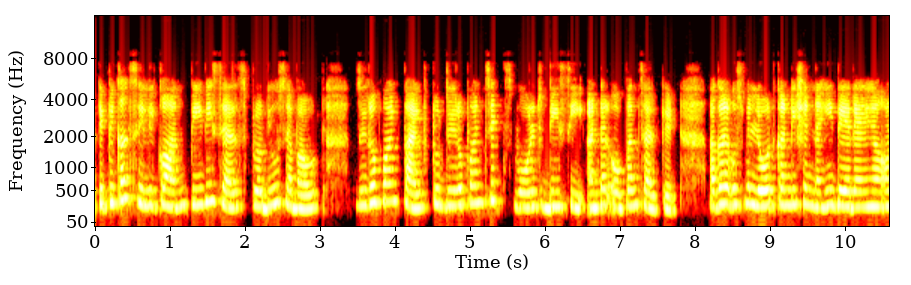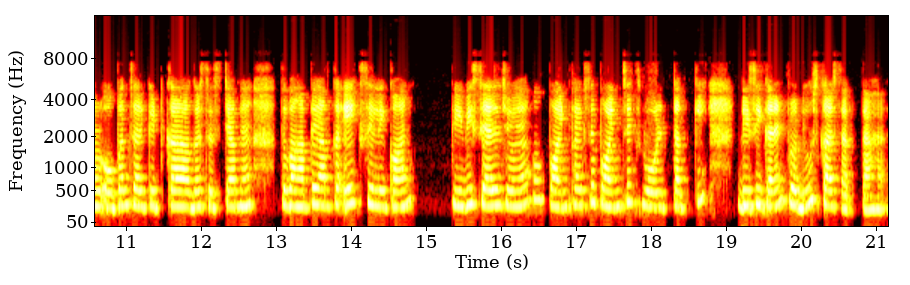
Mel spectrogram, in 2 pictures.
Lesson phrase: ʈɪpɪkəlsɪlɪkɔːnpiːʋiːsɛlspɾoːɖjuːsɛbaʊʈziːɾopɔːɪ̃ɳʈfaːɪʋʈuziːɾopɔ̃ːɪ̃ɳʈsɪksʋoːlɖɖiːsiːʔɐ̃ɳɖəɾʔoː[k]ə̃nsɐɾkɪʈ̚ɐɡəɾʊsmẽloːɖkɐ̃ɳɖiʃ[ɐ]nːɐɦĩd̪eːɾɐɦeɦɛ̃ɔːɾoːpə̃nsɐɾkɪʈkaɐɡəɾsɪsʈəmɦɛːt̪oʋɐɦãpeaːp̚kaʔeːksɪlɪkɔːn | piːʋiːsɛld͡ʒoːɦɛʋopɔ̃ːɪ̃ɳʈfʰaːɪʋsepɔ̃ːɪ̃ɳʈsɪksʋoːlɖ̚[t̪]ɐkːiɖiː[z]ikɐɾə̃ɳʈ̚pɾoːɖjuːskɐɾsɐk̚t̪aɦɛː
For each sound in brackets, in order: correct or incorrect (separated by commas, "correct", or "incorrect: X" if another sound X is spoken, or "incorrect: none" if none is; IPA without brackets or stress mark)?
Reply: incorrect: p, incorrect: ə, correct, incorrect: s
